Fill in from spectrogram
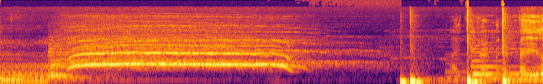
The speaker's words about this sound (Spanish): Uno, dos, tres. Griten. Griten las mujeres.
